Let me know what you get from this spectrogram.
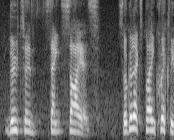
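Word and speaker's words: Newton St Cyres: pronounced that station wrong it's not newton's sake cries it's luke newton saint sires so i'm gonna explain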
